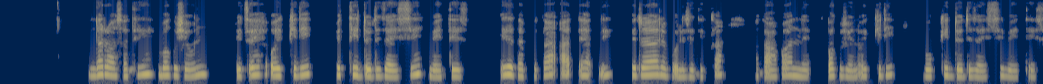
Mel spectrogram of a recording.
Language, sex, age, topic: Gamo, female, 25-35, government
